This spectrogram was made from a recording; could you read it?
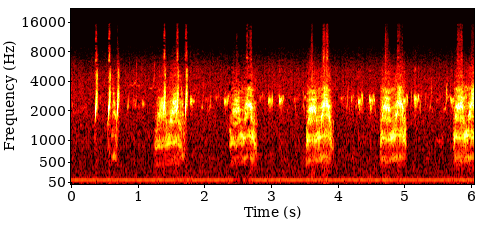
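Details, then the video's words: Night quail call for hunting lures: loud buzzy rasping phrases every second or so, each with ringing whistled notes on top, separated by sharp high clicks, and a faint steady hum below. "Batair ki awaz raat k liye|batair ki awaz shikar k liye"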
